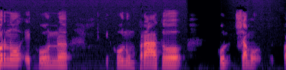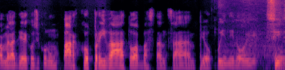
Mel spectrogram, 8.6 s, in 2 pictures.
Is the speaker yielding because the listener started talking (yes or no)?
yes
